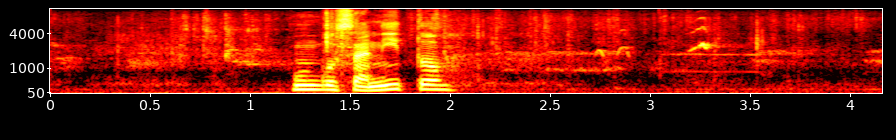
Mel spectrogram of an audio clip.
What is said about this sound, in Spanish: Miren, patos,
